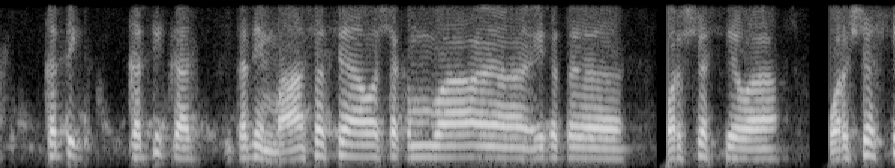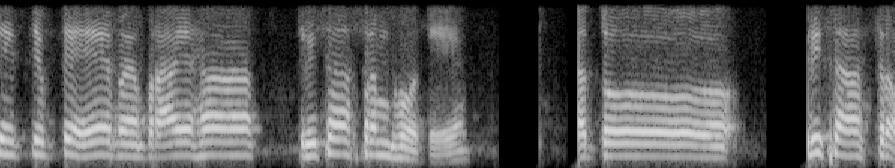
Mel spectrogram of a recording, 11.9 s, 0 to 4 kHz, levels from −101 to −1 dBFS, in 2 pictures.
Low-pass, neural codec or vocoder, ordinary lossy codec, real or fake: 3.6 kHz; none; none; real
